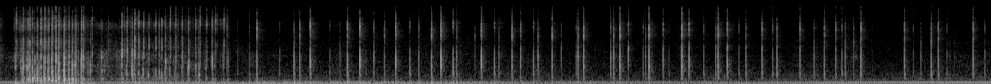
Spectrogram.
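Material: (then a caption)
Plastic. Fingernails tap and scratch on the smooth, glossy black plastic back of a hollow-backed paddle hairbrush. A louder burst of broad scratching in the first second gives way to a rapid stream of crisp, short, bright clicks and scrapes. A steady low hum runs underneath throughout.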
